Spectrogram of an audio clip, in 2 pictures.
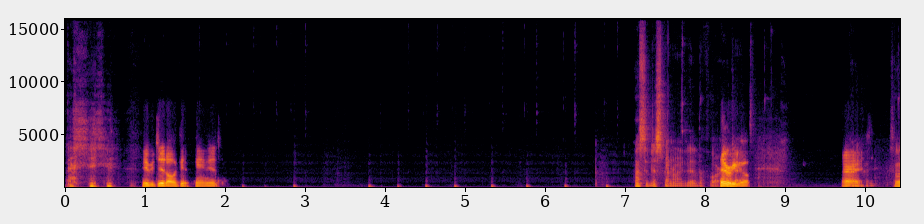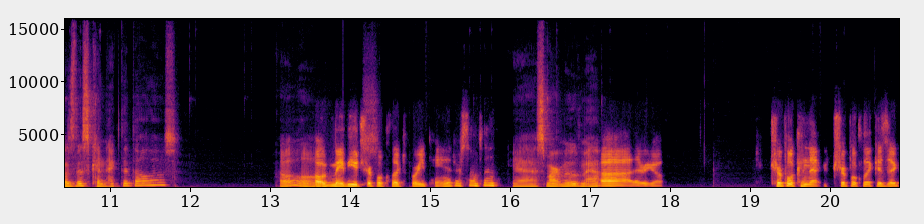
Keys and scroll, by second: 2.2 super+z, 2.9 super+z, 3.7 super+z, 4.8 super+z, 5.3 super+z, 6.2 super+z, 6.7 super+z.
